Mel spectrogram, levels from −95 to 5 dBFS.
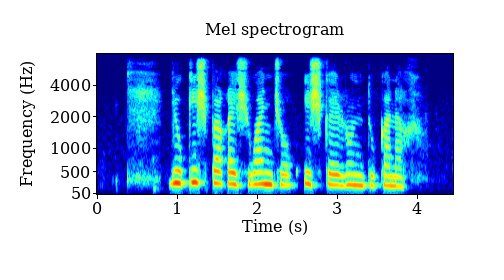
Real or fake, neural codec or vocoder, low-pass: real; none; 7.2 kHz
